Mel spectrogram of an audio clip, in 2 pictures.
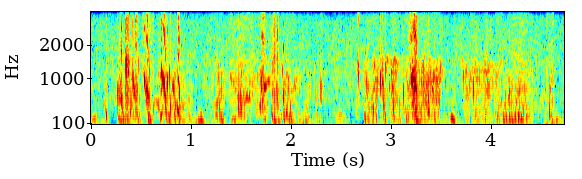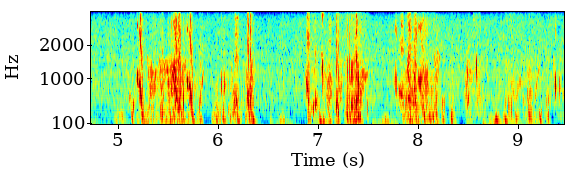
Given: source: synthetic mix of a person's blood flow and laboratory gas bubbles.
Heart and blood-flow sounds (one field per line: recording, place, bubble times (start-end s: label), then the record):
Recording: Doppler ultrasound of blood flow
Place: precordium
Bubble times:
0.10-0.20 s: bubbles
0.22-1.03 s: bubbles
1.17-2.36 s: bubbles
2.63-3.54 s: bubbles
3.70-4.43 s: bubbles
4.55-4.65 s: bubbles
5.09-5.87 s: bubbles
5.92-6.40 s: bubbles
6.86-7.52 s: bubbles
7.74-8.42 s: bubbles
8.45-8.63 s: bubbles
8.84-9.47 s: bubbles
From the record:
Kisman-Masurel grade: 444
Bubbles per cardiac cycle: continuous sound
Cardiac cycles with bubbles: 100%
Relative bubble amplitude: maximal (0.775 to 0.999)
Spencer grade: 4 (maximum detectable bubble signal sounding continuously throughout systole and diastole of every cardiac period, and overriding the amplitude of the normal cardiac signals)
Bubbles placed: only in the low amplitude regions of the cardiac cycle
